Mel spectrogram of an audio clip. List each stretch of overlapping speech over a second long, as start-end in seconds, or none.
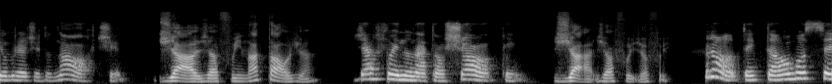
none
